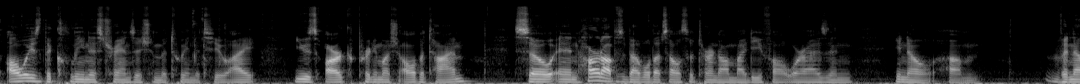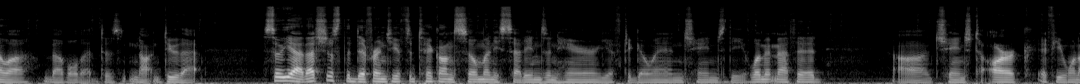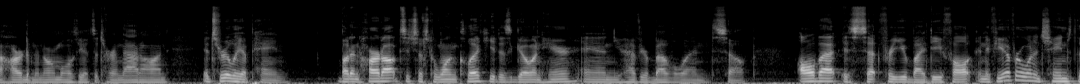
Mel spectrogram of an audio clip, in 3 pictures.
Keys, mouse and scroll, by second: 1.9 alt+v, 10.5 click, 11.1 drag, 11.7-12.8 drag, 15.4 click, 16.6 middle click, 17.6-18.3 drag, 20.0-20.5 drag, 21.2 click, 22.5 click, 24.7 middle click, 25.8 q.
